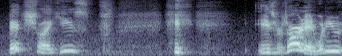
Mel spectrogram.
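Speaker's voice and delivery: high-pitched, sputtering mock outrage; imitating a shocked viewer, stumbling over the words; incredulous protest. Viewer silently objecting to the mother's scolding, high-pitched mock indignation.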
